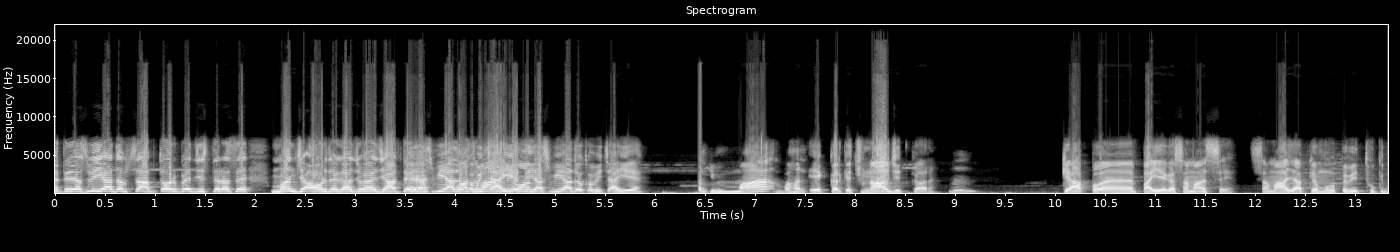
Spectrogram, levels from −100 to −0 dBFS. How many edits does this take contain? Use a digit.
1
